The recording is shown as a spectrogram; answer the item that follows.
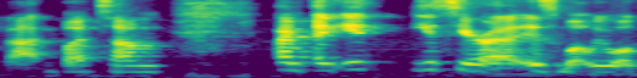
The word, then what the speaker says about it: Yasira: central character, the scientist, Yasira. Is that how her name is pronounced in your head? Yasira? I pronounced it Yasira.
